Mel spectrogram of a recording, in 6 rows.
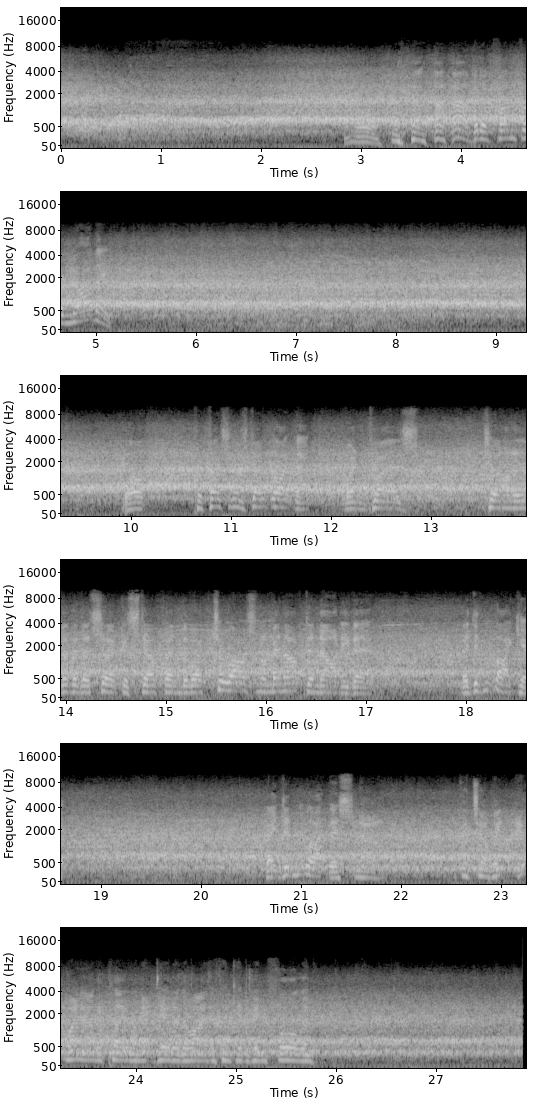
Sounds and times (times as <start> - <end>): Speech: 2.8 - 5.2, 10.0 - 12.9, 13.5 - 17.1, 18.0 - 18.7, 20.6 - 21.8, 22.6 - 25.8.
